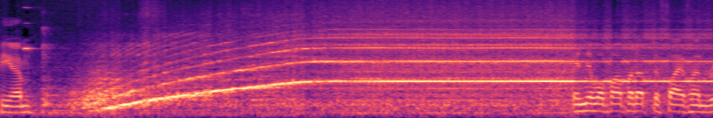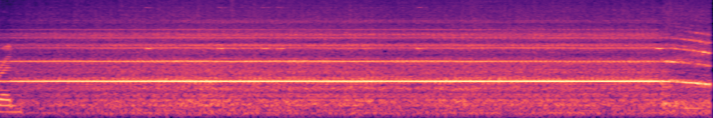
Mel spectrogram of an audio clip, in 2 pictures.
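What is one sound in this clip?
A lathe motor starts and whines up in pitch to a steady high hum.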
